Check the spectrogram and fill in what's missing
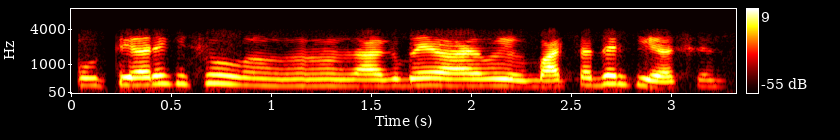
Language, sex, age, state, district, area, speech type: Bengali, female, 45-60, West Bengal, Bankura, rural, conversation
